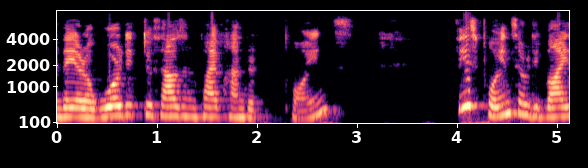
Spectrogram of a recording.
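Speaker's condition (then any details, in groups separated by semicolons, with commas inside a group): No condition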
